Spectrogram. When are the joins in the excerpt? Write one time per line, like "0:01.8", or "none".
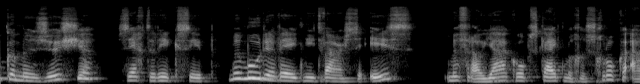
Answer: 0:01.1
0:02.2
0:04.3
